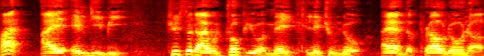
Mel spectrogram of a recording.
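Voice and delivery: Somali accent in a pirate captain voice. Reading out an email in a Somali pirate accent. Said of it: "I'm going to do it in a Somalian pirate".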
